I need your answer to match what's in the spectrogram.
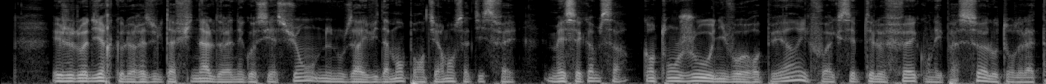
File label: voice over docu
